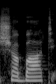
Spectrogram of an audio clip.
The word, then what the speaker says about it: Shabbat: Shabbos is Ashkenazi and Shabbat is the other way around. Ashkenazi and Shabbat is Sephardic.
